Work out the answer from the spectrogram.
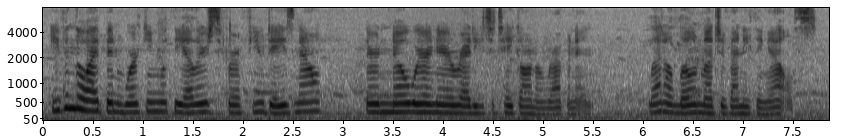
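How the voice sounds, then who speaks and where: A woman's voice: mid-range voice, fairly even intonation, fairly quick, lightly acted, rough recording. A woman playing a feisty, determined young mage leader in an audio drama, talking in an informal, direct way. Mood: matter-of-fact. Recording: faint background noise.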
